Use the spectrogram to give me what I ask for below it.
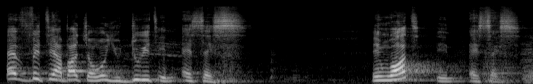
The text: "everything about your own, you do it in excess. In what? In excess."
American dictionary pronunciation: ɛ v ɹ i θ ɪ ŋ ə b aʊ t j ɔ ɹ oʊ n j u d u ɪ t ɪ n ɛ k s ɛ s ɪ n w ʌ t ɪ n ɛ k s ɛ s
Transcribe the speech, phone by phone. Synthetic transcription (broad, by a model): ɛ v ɹ i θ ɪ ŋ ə b aʊ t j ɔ w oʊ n j u d u ɪ t ɪ n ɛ s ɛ s ɪ n w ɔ t ɪ n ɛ s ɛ s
